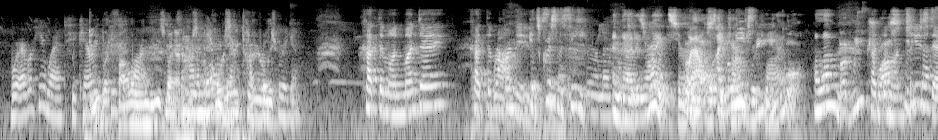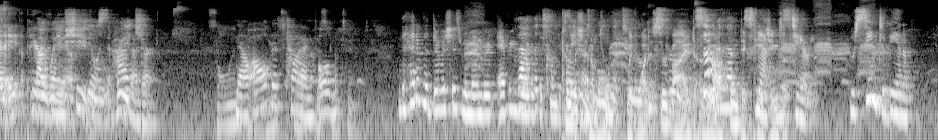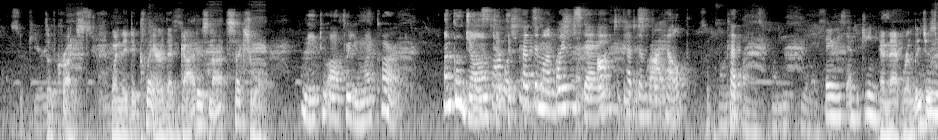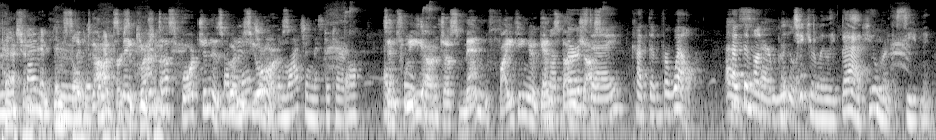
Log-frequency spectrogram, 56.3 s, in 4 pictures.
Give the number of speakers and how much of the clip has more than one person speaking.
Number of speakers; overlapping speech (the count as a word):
nine, about 57%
